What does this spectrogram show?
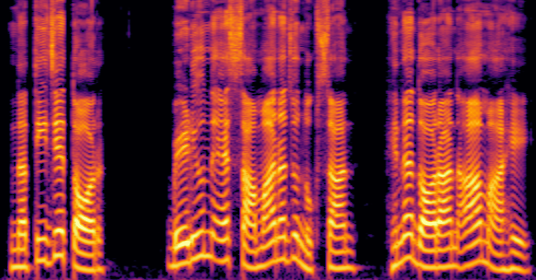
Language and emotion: Sindhi, neutral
